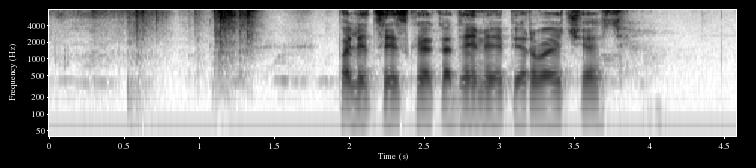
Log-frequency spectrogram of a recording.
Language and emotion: Russian, neutral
